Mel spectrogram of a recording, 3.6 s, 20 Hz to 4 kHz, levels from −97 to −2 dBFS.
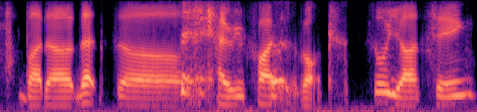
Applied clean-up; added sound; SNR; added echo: neural diffusion model UNIVERSE++.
